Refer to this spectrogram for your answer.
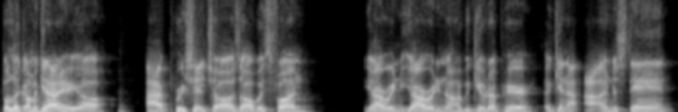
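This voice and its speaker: This twenty-something sports stream host keeps the chat with viewers casual and full of slang, often saying things again and restarting his sentences. He speaks in a mid-range voice.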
